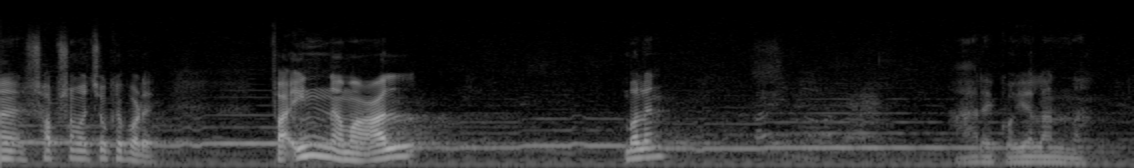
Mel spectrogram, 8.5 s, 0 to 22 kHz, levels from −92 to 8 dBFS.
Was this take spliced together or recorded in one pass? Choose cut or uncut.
uncut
